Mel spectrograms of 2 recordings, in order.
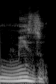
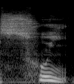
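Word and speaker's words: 水: তো এই কাঞ্জিটার ক্ষেত্রে যদি আমরা জানি, যেমন এই পার্টটা হচ্ছে বেসিক্যালি মিজু মানে পানির মানে কাঞ্জি পানি। তো এটার একটা উচ্চারণ হচ্ছে মিজু সরাসরি, যার অর্থ হচ্ছে পানি। আর আরেকটা উচ্চারণ আছে সুই, যার অর্থ হচ্ছে সুই ইও বি, অর্থাৎ বুধবারের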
